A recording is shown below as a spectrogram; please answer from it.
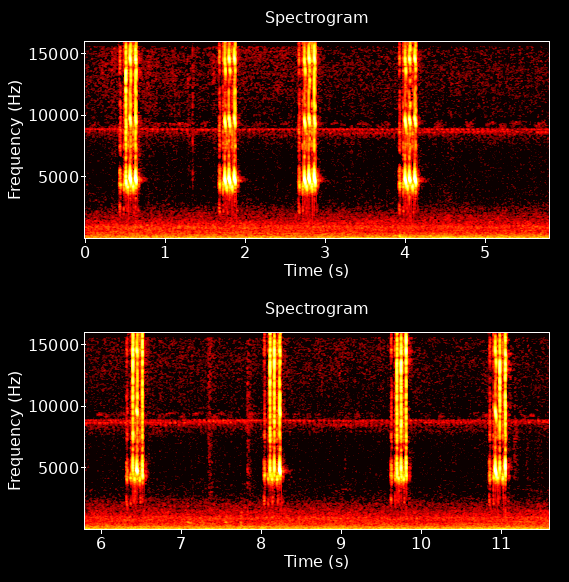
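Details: A solitary cricket producing crisp high chirps, four in quick succession, a pause, then four more spaced more widely; faint low background noise.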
